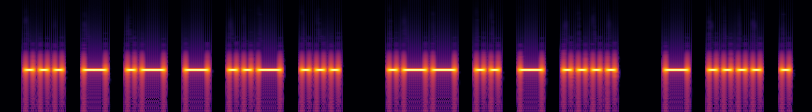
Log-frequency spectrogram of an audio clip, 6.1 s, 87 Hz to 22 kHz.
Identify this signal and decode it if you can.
Morse code, heard as a keyed tone, about 22 wpm, 700 Hz. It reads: STATUS WITH THE
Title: Sentences from Top 1400 Words 22wpm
